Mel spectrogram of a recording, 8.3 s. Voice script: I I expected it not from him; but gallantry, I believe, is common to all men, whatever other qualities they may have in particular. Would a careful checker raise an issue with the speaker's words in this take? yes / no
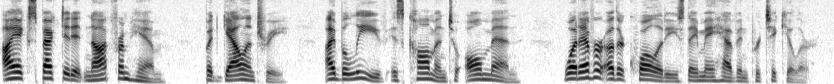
yes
